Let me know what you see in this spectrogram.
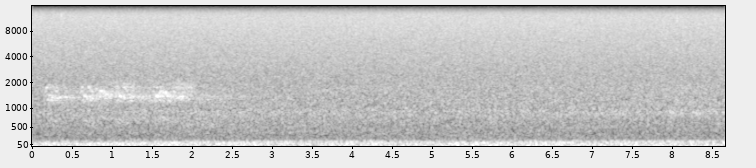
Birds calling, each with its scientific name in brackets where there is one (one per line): American Crow (Corvus brachyrhynchos)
